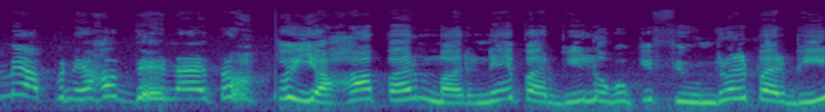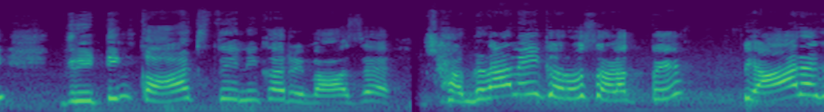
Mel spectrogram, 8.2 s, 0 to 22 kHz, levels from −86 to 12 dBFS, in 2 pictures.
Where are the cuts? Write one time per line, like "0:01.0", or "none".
0:01.4
0:06.2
